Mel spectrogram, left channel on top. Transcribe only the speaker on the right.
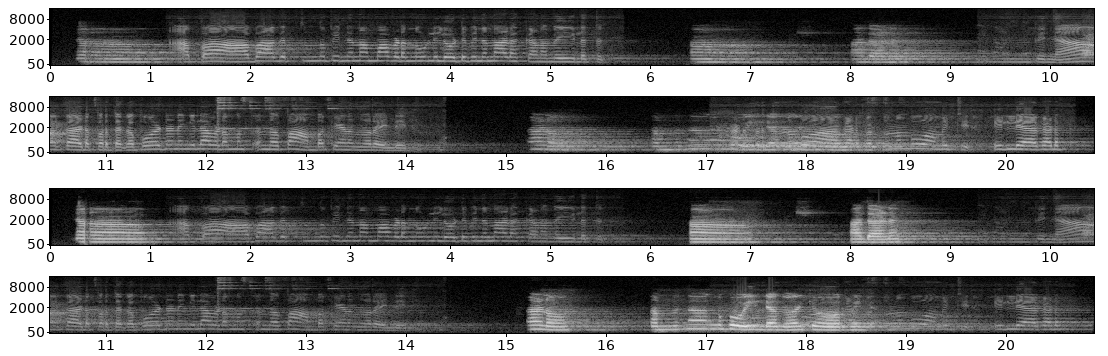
ആഹ്
ആഹ് അതാണ്
ആണോ നമ്മന്നാ അങ്ങ്
പോയില്ലാന്നോ എനിക്ക്
ഓർമ്മയില്ല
